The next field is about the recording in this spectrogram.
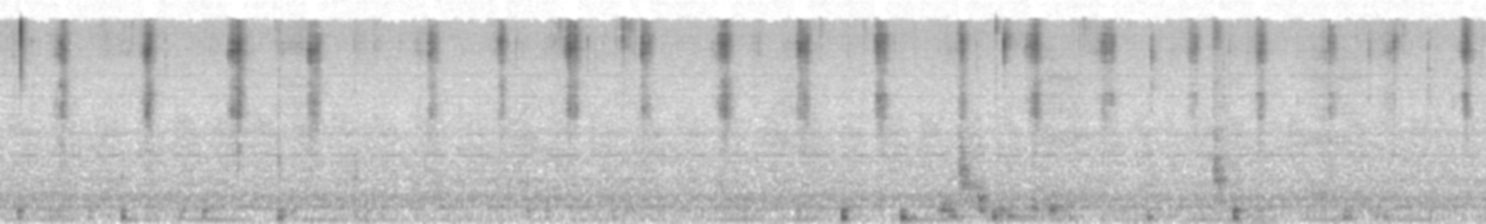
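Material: Kinetic sand.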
